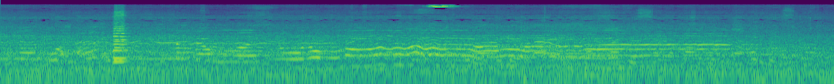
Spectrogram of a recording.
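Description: A man speaks loudly and excitedly close by.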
